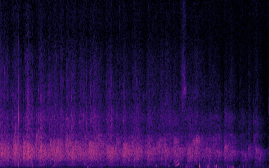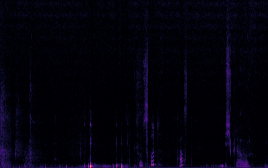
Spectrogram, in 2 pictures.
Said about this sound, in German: Gerne Applaus. Applaus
